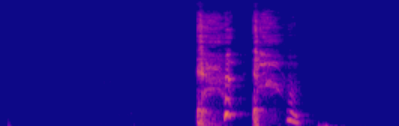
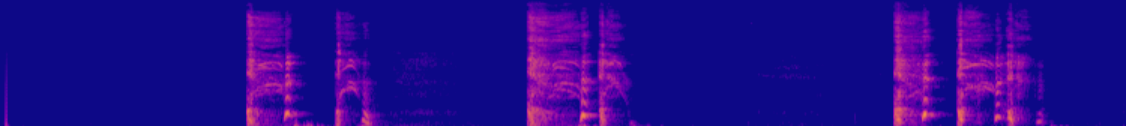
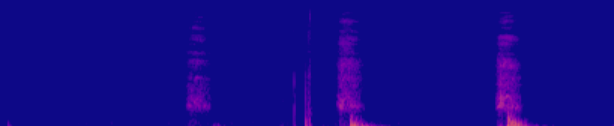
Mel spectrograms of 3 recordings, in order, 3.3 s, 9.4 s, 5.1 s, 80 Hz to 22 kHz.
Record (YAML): cough_length: 3.3 s
cough_amplitude: 5658
cough_signal_mean_std_ratio: 0.32
three_cough_length: 9.4 s
three_cough_amplitude: 7271
three_cough_signal_mean_std_ratio: 0.35
exhalation_length: 5.1 s
exhalation_amplitude: 2835
exhalation_signal_mean_std_ratio: 0.27
survey_phase: beta (2021-08-13 to 2022-03-07)
age: 45-64
gender: Female
wearing_mask: 'No'
symptom_cough_any: true
symptom_runny_or_blocked_nose: true
symptom_onset: 4 days
smoker_status: Never smoked
respiratory_condition_asthma: false
respiratory_condition_other: false
recruitment_source: Test and Trace
submission_delay: 1 day
covid_test_result: Positive
covid_test_method: ePCR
